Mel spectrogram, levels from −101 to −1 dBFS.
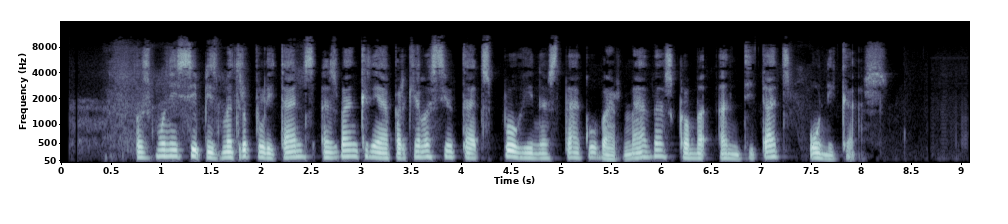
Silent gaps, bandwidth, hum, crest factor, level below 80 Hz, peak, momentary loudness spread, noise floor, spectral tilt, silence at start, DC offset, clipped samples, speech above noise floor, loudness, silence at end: none; 10 kHz; none; 18 dB; -56 dBFS; -4 dBFS; 7 LU; -71 dBFS; -6 dB/octave; 0.55 s; under 0.1%; under 0.1%; 49 dB; -23 LUFS; 0.85 s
